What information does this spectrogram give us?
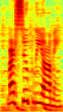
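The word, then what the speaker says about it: Marsupilami: Marsuplami.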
